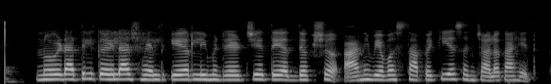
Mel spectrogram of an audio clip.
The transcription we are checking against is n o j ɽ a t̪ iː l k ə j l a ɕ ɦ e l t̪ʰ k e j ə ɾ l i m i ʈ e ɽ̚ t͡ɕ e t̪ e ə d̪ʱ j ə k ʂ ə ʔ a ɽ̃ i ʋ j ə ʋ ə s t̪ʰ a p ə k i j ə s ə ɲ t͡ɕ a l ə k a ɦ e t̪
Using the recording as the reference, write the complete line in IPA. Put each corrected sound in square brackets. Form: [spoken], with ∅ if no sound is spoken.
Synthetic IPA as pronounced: n o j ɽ a t̪ iː l k ə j l a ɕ ɦ e l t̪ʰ k e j ə ɾ l i m i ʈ e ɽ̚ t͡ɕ e t̪ e ə d̪ʱ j ə k ʂ ə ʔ a ɽ̃ i ʋ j ə ʋ ə s t̪ʰ a p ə k i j ə s ə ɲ t͡ɕ a l ə k a ɦ e t̪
